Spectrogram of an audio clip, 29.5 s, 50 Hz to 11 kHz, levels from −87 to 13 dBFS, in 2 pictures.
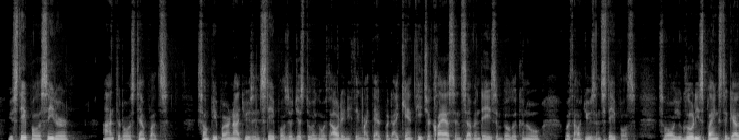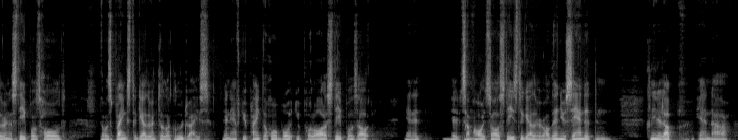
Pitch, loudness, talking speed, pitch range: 85 Hz, -25 LUFS, 175 wpm, 80-95 Hz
